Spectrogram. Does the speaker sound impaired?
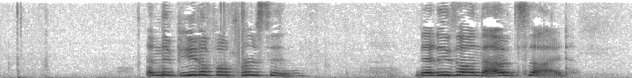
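Yes: cerebral palsy; trouble getting words out, speaking only two words at a time.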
